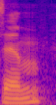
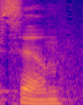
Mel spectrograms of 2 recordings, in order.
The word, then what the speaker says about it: Sim: And just personally, I grew up, my last name is pronounced Sim. When I introduce myself, I say, "Hi, I'm Dave Sim."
